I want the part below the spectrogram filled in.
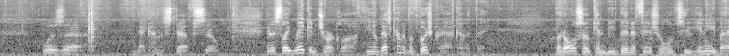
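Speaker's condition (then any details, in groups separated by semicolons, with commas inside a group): No condition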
